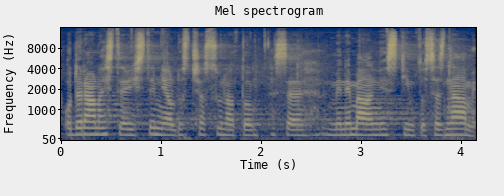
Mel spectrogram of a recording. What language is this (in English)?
Czech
